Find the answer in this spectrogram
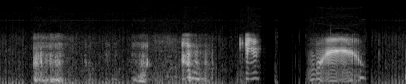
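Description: A three-month-old baby laughing and cooing in short bursts, then one louder squeal that rises and falls in pitch about three seconds in.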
